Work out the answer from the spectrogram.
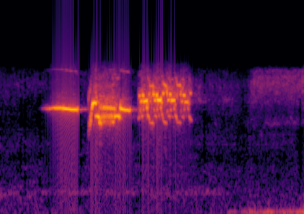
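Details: Hermit thrush song from a bird that winters in Santa Barbara: a long, pure whistled opening note, then two quick fluttering, flute-like phrases at a higher pitch, followed by silence over a faint low rumble.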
